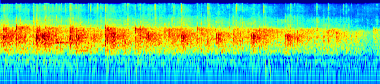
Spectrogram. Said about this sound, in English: I won't stop until you start clapping.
